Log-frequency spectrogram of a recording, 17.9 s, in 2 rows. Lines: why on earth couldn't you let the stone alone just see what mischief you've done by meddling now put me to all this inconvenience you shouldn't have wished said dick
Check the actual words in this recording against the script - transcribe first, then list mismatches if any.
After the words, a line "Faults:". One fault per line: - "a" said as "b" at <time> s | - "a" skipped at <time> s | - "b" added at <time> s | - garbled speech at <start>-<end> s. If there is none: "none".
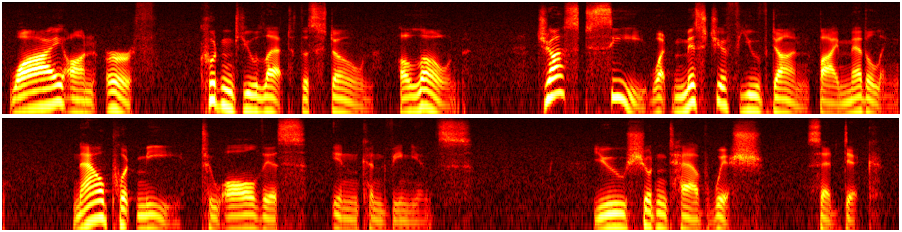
why on earth couldn't you let the stone alone just see what mischief you've done by meddling now put me to all this inconvenience you shouldn't have wish said dick
Faults:
- "wished" said as "wish" at 16.1 s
